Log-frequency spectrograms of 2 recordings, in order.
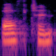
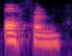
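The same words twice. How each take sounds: First: The word is said in a British pronunciation. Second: The word is said in an American pronunciation. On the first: "British say often" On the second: "Americans say often"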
